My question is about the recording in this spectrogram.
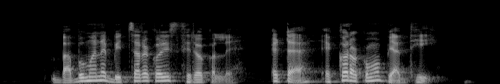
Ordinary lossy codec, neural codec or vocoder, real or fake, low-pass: Opus, 64 kbps; none; real; 7.2 kHz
